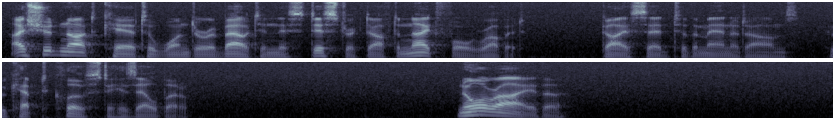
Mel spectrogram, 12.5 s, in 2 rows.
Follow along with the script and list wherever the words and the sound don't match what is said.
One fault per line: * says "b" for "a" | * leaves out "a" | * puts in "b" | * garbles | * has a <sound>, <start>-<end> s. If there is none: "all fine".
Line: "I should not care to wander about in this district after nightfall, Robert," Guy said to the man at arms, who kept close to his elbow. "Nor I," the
all fine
